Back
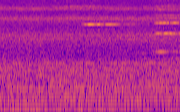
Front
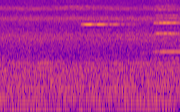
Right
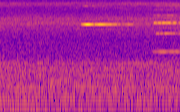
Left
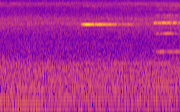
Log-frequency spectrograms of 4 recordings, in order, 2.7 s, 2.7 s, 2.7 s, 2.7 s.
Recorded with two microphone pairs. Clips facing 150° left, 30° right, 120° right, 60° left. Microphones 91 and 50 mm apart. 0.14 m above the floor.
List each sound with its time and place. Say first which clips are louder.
1.2 s a squeak: even, even; 20° right, 2.5 m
